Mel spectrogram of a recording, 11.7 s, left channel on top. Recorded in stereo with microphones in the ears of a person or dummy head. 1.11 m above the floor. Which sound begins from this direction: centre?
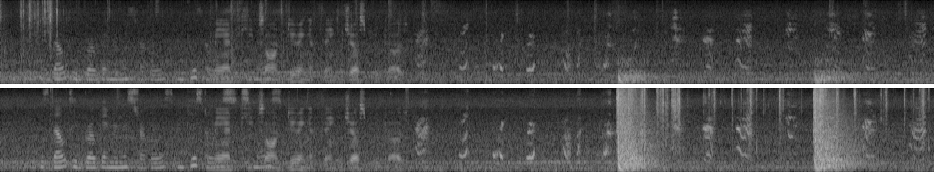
A man speaking, at 2.5 s.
